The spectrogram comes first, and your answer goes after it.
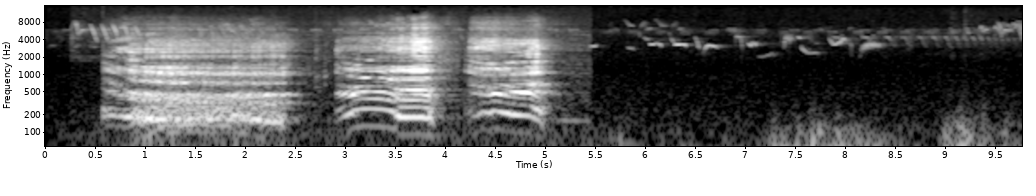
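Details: Red deer (Cervus elaphus) stag at Chambord, France, in September 2021 gives three deep, hoarse roars of the autumn rut (mating season), then small birds twitter.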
